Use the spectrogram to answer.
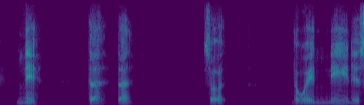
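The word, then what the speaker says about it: niin: Neen is myself.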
